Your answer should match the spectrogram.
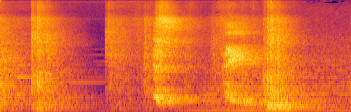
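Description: Several heavy thuds of a person being thrown and falling onto padded martial-arts mats, with the loudest a little past three seconds in.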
